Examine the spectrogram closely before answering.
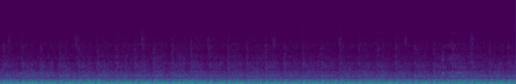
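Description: Brockway semi truck's engine idling steadily, heard from inside the cab.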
